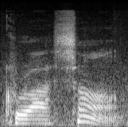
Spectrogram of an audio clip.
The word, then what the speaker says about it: croissant: It'd be fine if you cannot pronounce the French R to say croissant.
